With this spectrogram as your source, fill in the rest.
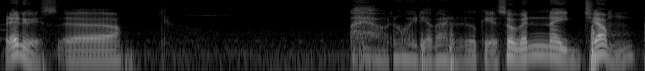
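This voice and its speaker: A young man speaks slowly in a mid-range voice as he streams his game-building session from a desk mic. His casual coding commentary meanders, with thinking aloud and frequent self-correction.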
